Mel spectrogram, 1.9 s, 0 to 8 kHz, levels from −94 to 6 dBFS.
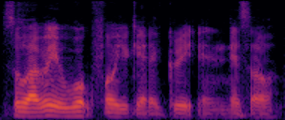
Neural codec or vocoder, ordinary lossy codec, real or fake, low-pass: codec, 16 kHz, 8 kbps, FreqCodec, smaller model; none; fake; none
